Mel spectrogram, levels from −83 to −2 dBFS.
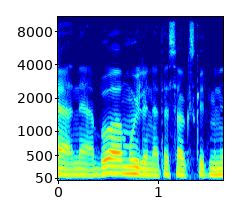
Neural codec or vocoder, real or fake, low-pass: none; real; 9.9 kHz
